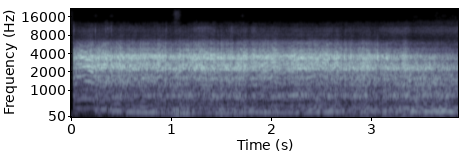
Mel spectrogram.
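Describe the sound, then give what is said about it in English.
A sustained, washed-out electric guitar drenched in delay and reverb, with smeared notes blending into a loud, dense shimmering wall of sound that holds steady throughout, with no talking. “So that's me speaking, and then I've got like some samples and stuff of me playing. I've got a ton of delay and reverb, it's sick.”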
